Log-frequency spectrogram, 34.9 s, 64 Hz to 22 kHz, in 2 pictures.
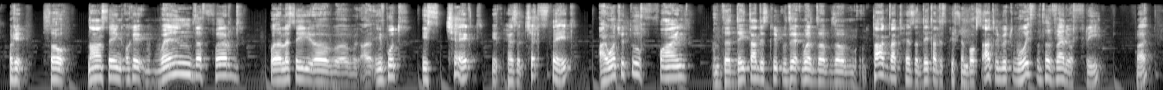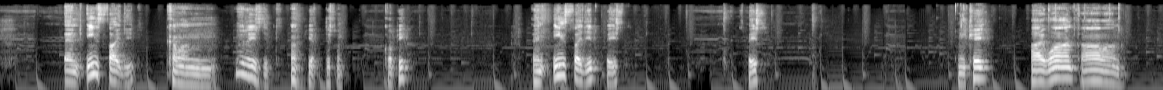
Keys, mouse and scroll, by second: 19.7-20.4 scroll up 3, 20.7-22.9 scroll down 2, 24.4 scroll down 1, 24.4 typing, 24.8 scroll up 1, 28.1 typing, 30.6 typing, 31.9 typing, 32.3 double click, 32.3 double click, 32.7 double click, 33.1 double click, 33.5 double click, 34.1 double click, 34.7 double click.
